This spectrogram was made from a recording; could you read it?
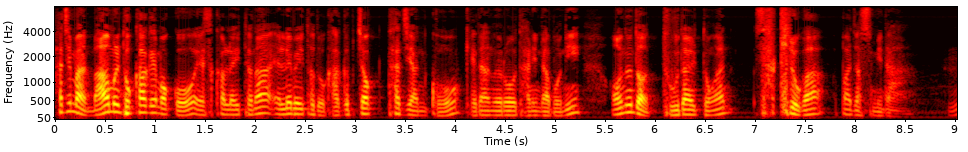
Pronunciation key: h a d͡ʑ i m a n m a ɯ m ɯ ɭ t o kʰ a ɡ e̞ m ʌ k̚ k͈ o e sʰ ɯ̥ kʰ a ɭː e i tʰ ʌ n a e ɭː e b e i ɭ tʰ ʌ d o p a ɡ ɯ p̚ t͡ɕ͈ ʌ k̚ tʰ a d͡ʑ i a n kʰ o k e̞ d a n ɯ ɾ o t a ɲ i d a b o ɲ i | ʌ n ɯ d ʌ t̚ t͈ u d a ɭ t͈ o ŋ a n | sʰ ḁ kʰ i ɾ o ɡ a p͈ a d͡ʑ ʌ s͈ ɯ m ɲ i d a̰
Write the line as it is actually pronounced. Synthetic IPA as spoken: h a d͡ʑ i m a n m a ɯ m ɯ ɭ t o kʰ a ɡ e̞ m ʌ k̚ k͈ o e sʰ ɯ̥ kʰ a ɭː e i tʰ ʌ n a e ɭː e b e i tʰ ʌ d o k a ɡ ɯ p̚ t͡ɕ͈ ʌ k̚ tʰ a d͡ʑ i a n kʰ o k e̞ d a n ɯ ɾ o t a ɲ i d a b o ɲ i | ʌ n ɯ d ʌ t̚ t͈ u d a ɭ t͈ o ŋ a n | sʰ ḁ kʰ i ɾ o ɡ a p͈ a d͡ʑ ʌ s͈ ɯ m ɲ i d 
